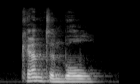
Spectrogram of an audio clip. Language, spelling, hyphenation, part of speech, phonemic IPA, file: Dutch, krentenbol, kren‧ten‧bol, noun, /ˈkrɛn.tə(n)ˌbɔl/, Nl-krentenbol.ogg
- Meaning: currant bun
